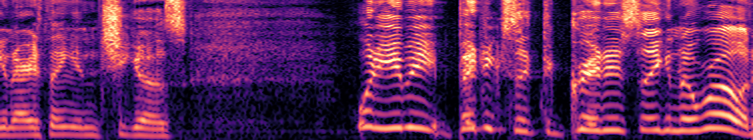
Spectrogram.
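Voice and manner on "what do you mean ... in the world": high-pitched, louder mock protest; indignant retort. Retelling her answer to the protester, indignant. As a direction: imitate an outraged heckler, voice pitched way up. Acted quarrel from the show.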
